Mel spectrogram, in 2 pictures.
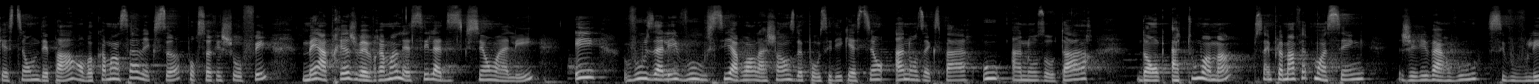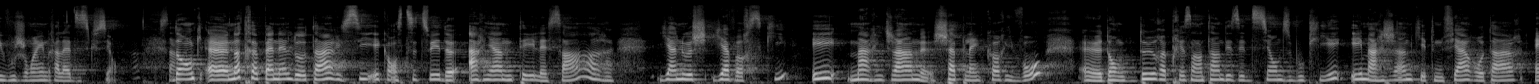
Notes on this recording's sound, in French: Enregistré devant public lors des Médiévales de Lanaudière 2022.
